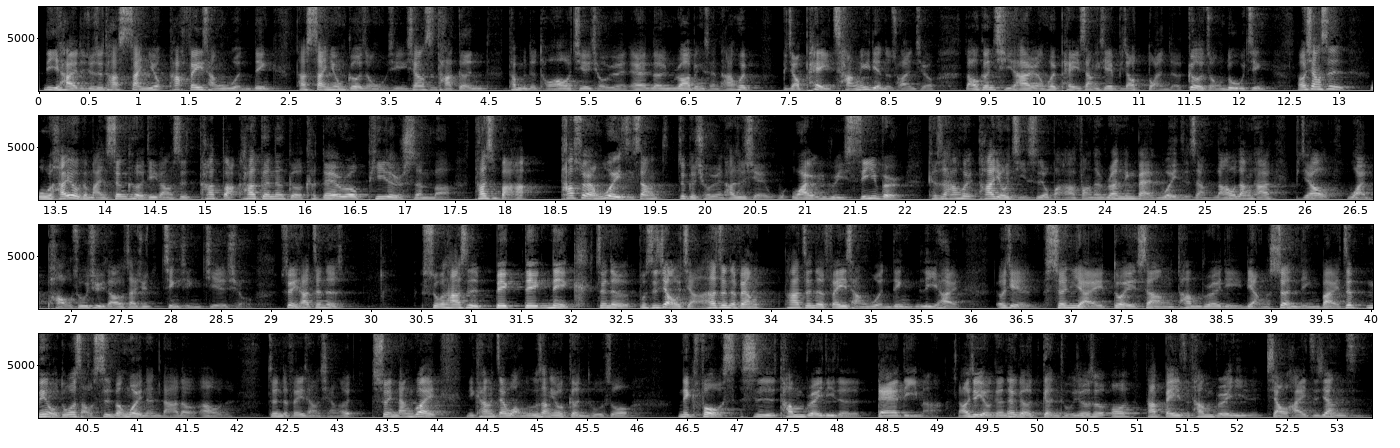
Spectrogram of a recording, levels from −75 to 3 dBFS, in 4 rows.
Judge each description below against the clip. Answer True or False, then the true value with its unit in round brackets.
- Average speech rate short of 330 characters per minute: False (370 characters per minute)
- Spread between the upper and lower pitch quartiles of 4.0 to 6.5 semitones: False (3.6 semitones)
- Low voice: False (150 Hz)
